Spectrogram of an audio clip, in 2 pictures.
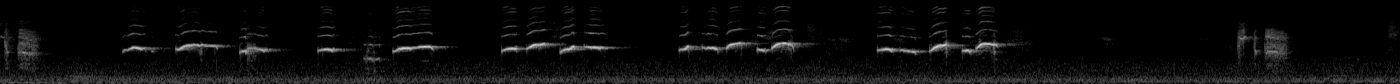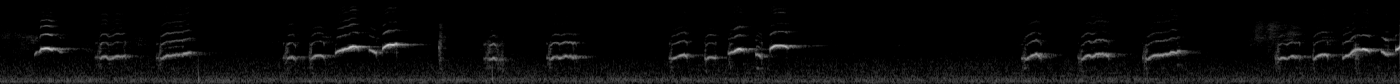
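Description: A pet bird whistling a tune of short rising whistled notes, in quick run-together phrases for the first ten seconds, then in sparser, lower notes, with one brief harsh chirp about halfway through.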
